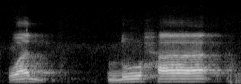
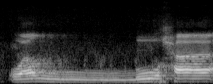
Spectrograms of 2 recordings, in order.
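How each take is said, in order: First: It has a short break in the middle. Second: It flows smoothly with no break inside. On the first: The speaker calls it wrong. "seperti saktah ya. Berhenti sejenak tanpa ngambil nafas" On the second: The speaker calls it right. "ada zamannya"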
